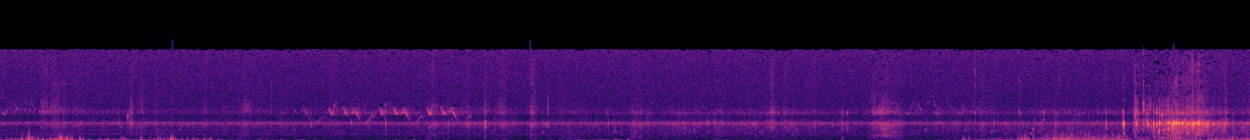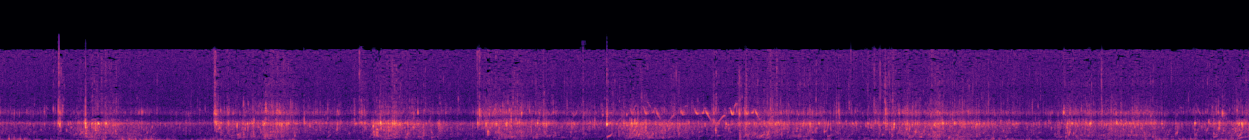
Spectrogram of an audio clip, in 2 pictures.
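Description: Water laps against the hull of a kayak.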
